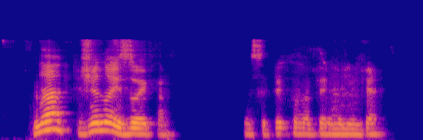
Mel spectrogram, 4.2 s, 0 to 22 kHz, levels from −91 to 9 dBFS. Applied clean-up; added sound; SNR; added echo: neural mask model Resemble Enhance denoiser.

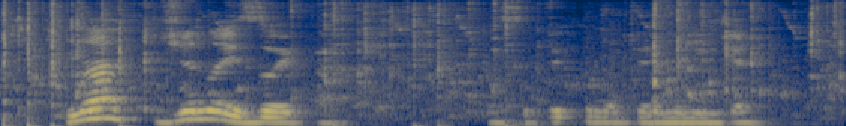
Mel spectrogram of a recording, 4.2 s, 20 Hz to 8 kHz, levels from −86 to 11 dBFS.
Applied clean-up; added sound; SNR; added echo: classical method log-MMSE.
